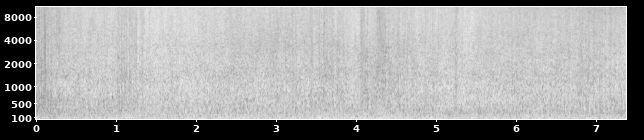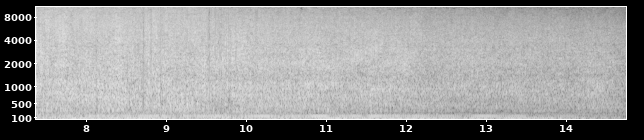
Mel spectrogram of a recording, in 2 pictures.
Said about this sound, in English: Then, the first family leaves the Capitol by helicopter.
